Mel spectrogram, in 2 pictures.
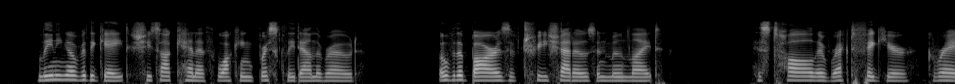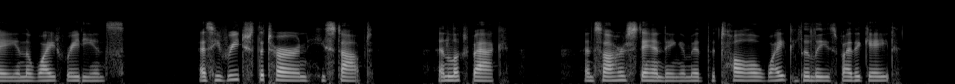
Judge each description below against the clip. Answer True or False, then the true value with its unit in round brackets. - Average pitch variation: False (1.4 semitones)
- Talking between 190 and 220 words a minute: False (160 wpm)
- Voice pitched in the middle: True (180 Hz)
